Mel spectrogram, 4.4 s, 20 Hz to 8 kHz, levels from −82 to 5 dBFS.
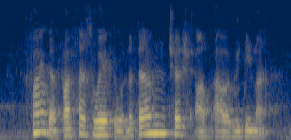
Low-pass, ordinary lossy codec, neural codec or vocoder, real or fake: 7.2 kHz; none; codec, 24 kHz, 3 kbps, HILCodec; fake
